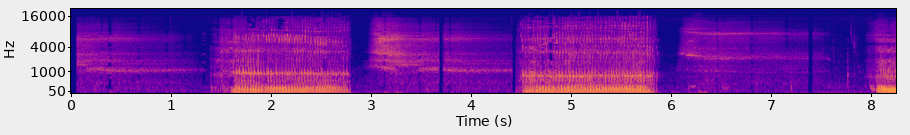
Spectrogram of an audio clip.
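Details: Simulated comic snoring from a man, with loud, exaggerated harsh rumbling inhalations alternating with whistling exhalations: acted snoring.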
